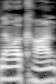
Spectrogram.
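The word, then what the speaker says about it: Kahan: I that's how you say his name like no con played that haul like 4 days after us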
